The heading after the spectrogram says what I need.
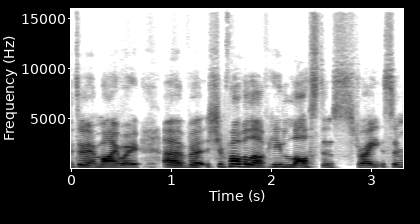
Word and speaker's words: Shapovalov: Denis Shapovalov, I'm gonna do it the way I say his name, okay? Denis Shapovalov, which is apparently the correct way. A lot of people are going with Shapovalov. I guess it depends whether you're American.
